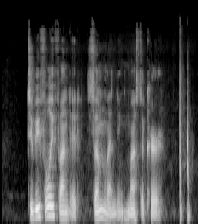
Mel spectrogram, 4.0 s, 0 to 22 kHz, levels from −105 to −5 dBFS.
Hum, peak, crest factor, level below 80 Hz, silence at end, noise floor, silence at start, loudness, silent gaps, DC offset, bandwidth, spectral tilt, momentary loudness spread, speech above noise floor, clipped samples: none; -2 dBFS; 24 dB; -64 dBFS; 0.2 s; -78 dBFS; 0.55 s; -24 LUFS; none; under 0.1%; 13 kHz; -6.5 dB/octave; 12 LU; 55 dB; under 0.1%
